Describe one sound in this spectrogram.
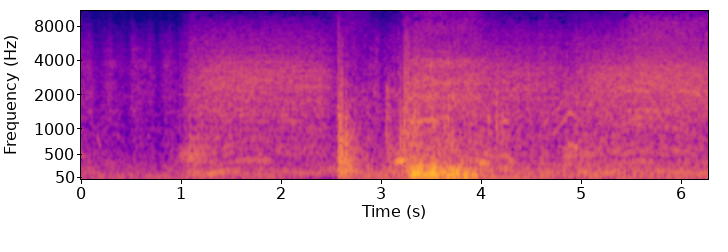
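A chainsaw roars and revs loudly.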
